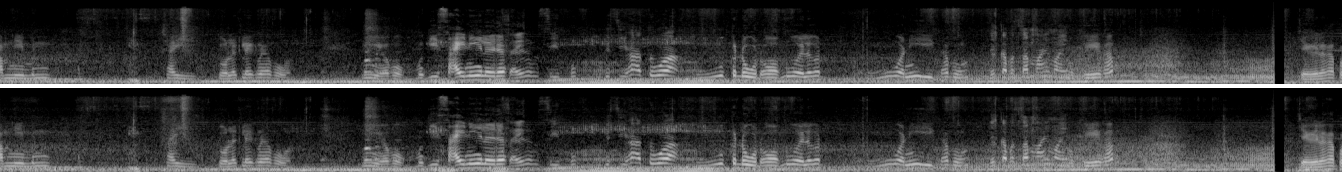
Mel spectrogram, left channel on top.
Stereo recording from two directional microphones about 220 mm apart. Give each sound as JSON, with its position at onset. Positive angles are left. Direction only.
{"t": 0.0, "sound": "speech", "side_deg": -5}
{"t": 1.3, "sound": "vehicle", "side_deg": 0}
{"t": 2.2, "sound": "speech", "side_deg": 0}
{"t": 3.8, "sound": "speech", "side_deg": 0}
{"t": 6.2, "sound": "speech", "side_deg": 20}
{"t": 7.3, "sound": "speech", "side_deg": 0}
{"t": 11.4, "sound": "vehicle", "side_deg": -40}
{"t": 13.0, "sound": "speech", "side_deg": -15}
